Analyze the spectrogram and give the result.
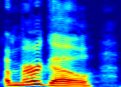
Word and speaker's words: Emergo: It's spelled E-M-E-R-G-O. Which would Emergo. – Emergo. See, when I read it, it's like Emergo, but like it's got to be Emergo.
